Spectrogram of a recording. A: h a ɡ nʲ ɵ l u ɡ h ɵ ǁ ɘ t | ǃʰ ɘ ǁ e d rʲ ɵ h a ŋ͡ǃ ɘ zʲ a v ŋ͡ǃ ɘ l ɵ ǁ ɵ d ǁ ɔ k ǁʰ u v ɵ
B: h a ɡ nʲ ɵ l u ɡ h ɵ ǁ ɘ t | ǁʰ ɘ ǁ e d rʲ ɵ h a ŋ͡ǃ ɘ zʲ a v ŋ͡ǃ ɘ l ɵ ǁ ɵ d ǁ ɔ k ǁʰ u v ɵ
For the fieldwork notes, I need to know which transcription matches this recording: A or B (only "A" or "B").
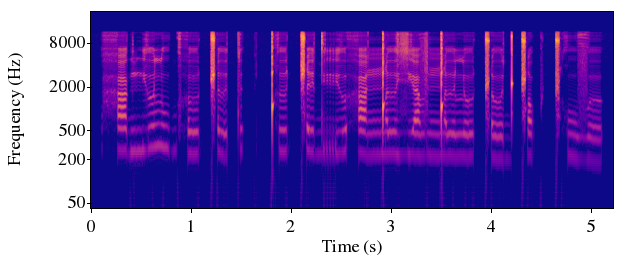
A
